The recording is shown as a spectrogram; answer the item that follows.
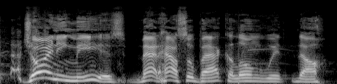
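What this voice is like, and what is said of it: TV show host voice. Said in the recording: “Give me the hosting voice. Give me the hosting voice. ... I don't really know if I have a hosting voice, but I'll try.”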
